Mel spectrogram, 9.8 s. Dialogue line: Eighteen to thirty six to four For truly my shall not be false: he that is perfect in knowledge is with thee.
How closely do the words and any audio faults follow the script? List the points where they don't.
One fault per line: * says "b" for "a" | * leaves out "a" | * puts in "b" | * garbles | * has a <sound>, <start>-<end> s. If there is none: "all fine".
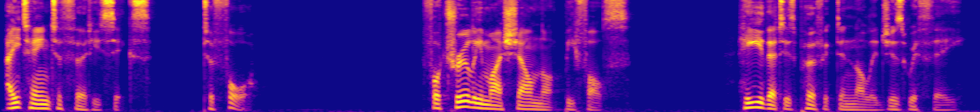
all fine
